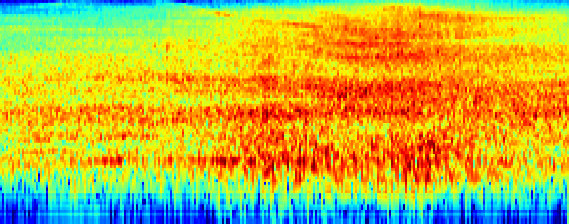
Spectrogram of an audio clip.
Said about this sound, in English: So I'm now standing outside McDonald's. There's a bit of traffic going by. Not terribly noisy.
